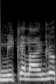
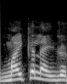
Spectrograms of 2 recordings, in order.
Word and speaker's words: Michelangelo: Italian लोग इसे मिकेलांजेलो कहते हैं, इसका सही प्रोनाउंसिएशन है, और बाकी लोग इसे माइकल एंजेलो कहते हैं।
